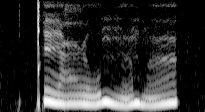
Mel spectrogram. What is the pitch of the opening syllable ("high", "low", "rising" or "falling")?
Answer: falling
